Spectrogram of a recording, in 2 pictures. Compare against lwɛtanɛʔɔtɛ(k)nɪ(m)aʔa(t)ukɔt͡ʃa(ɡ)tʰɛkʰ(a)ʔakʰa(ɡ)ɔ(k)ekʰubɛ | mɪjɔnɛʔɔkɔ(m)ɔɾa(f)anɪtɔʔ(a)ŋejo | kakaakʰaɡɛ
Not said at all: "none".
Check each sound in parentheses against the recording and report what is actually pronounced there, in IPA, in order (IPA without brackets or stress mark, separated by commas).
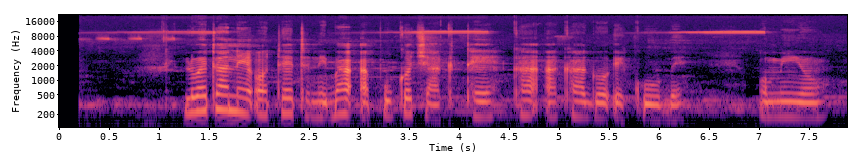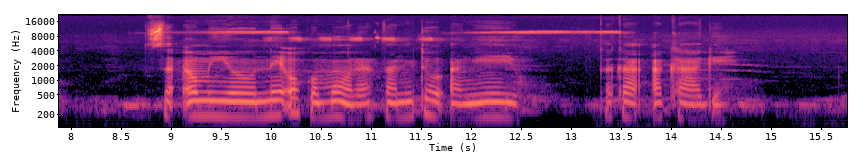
t, b, p, k, a, ɡ, ʔ, m, s, a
